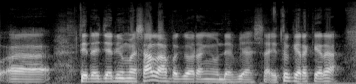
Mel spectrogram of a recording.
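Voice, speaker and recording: This is a man speaking. His pace is very fast. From Banten, Indonesia (Bayah, Sundanese village). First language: Sundanese (speaking Indonesian). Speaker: government language office head. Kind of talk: talk show interview. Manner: hesitant, many fillers.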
